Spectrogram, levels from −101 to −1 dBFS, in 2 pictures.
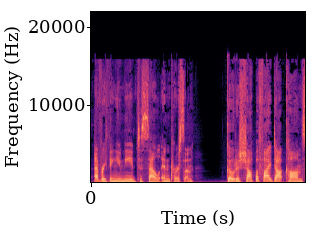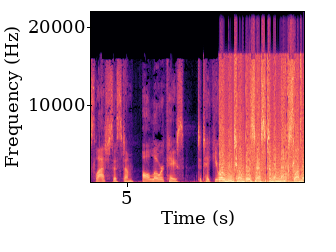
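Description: Integer read as float, from 6.84 s to the end at 8.54 s, just after "all lowercase to take". Here the 32-bit integer samples are interpreted as 32-bit floats, so each bit pattern turns into a meaningless number, either vanishingly small or enormously beyond full scale. The output snaps between silence and the clipping ceiling, and the speech gives way to a harsh, extremely loud square-wave buzz that drops out to silence wherever the signal gets very quiet.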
